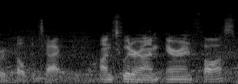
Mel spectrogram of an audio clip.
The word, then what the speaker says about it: Ehrenfoss: On Twitter, I'm Aaron Foss, but it's spelled weird. It's EHRENFOSS.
